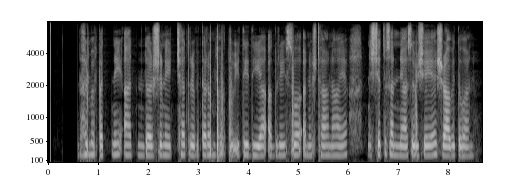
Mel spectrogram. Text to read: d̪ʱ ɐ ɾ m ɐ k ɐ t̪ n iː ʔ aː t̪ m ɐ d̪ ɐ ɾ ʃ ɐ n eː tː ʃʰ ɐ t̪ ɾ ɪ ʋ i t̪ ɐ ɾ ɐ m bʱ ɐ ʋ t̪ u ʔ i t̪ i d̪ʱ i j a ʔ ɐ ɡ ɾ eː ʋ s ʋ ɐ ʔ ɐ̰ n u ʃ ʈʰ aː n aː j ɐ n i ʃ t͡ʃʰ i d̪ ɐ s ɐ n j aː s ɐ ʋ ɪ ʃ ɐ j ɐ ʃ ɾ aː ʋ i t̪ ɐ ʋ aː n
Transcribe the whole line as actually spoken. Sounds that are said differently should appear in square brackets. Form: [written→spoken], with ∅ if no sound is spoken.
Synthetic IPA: d̪ʱ ɐ ɾ m ɐ [k→p] ɐ t̪ n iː ʔ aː t̪ m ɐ d̪ ɐ ɾ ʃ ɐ n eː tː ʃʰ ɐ t̪ ɾ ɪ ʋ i t̪ ɐ ɾ ɐ m bʱ ɐ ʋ t̪ u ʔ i t̪ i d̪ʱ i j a ʔ ɐ ɡ ɾ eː [ʋ→∅] s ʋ ɐ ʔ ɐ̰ n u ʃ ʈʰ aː n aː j ɐ n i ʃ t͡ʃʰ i [d̪→t̪] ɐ s ɐ n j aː s ɐ ʋ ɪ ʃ ɐ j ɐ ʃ ɾ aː ʋ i t̪ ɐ ʋ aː n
